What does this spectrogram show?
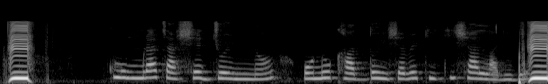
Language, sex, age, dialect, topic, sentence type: Bengali, female, 18-24, Rajbangshi, agriculture, question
